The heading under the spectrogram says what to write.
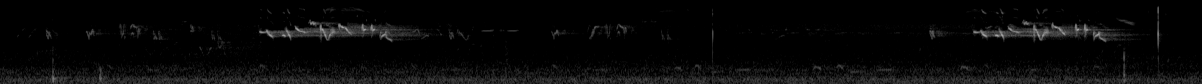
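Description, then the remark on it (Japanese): A meadow bunting sings two short, rapid, high-pitched phrases of chirping notes, each about a second long and separated by several seconds of quiet, over a low outdoor background hum. “で、この法事ですけども、今聞いていただきましたけど、これを聞きなし、人の言葉に置き換えたものを言うとですね、法事の聞きなしは、えー、一筆形状つかまつり候、または札幌ラーメン、味噌ラーメンって言ってるように聞こえると。”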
